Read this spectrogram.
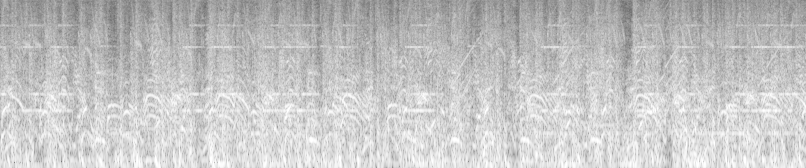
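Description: Upbeat game music plays steadily.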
